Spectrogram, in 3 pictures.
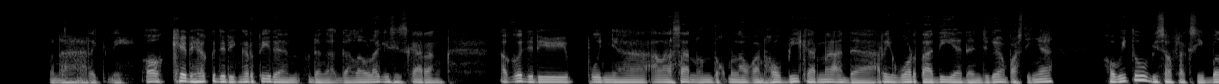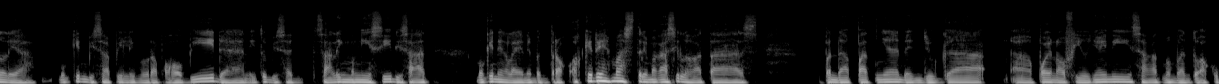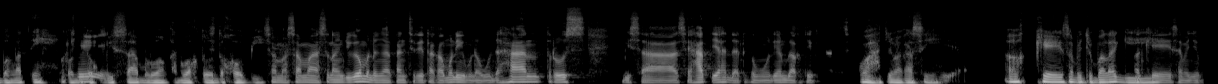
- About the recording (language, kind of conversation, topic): Indonesian, advice, Bagaimana cara meluangkan lebih banyak waktu untuk hobi meski saya selalu sibuk?
- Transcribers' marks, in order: in English: "reward"; in English: "point of view-nya"; other background noise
